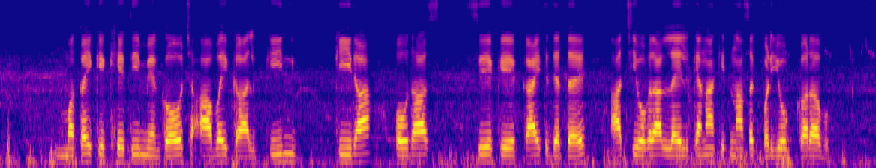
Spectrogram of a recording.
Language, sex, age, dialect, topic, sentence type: Maithili, male, 18-24, Bajjika, agriculture, question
